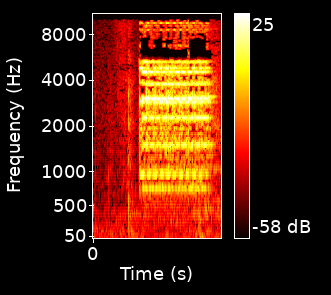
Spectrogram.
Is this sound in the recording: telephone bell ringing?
yes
